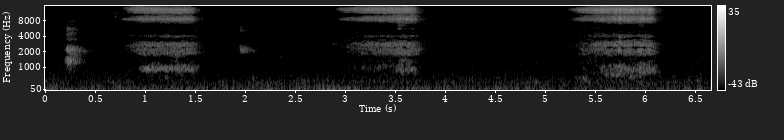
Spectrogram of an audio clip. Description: One of our little kittens decided to take a nap on my husband's lap and ended up snoring.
